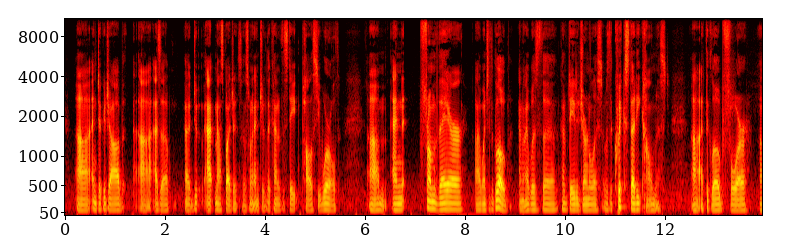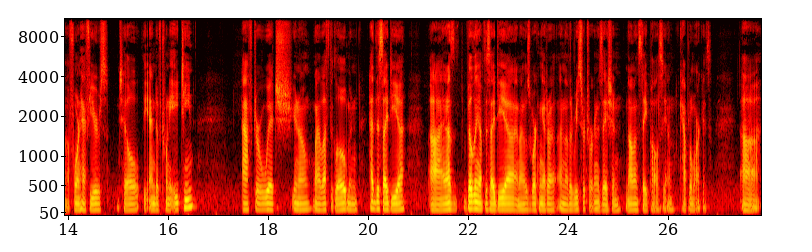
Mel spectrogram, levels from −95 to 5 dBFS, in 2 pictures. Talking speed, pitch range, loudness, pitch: 215 wpm, 95-105 Hz, -29 LUFS, 100 Hz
